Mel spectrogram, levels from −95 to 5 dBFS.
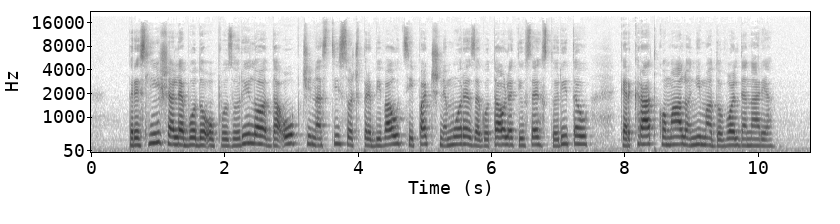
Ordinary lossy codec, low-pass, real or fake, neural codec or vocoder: MP3, 96 kbps; 19.8 kHz; fake; vocoder, 44.1 kHz, 128 mel bands every 256 samples, BigVGAN v2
